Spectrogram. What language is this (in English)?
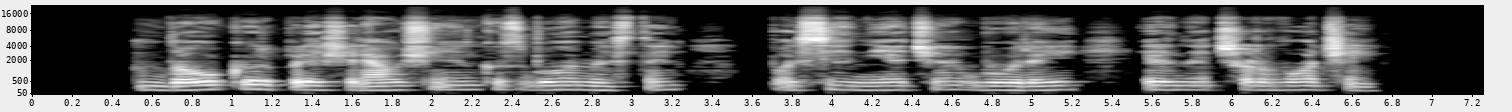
Lithuanian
